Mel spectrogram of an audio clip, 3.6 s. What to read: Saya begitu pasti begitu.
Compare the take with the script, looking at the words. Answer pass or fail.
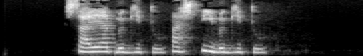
pass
